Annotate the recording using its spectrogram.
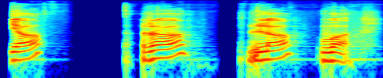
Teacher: सघोष है ठीक है और इनमें एक मात्रा कम वायु निकलती है साथ में अल्प प्राण भी है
